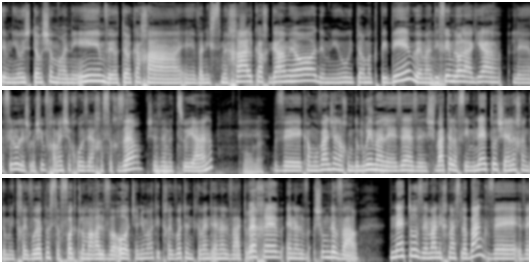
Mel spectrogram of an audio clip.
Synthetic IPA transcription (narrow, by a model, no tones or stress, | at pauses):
temnijujote̞ʁʃamʁaniʔimvejo̞te̞ʁkaχaevanismeχalkaχɡamːe̞o̞de̞mnijujote̞ʁmakpidimveemadifimlo̞leaɡialeafiluleʃlo̞ʃimveχame̞ʃaχuzjaχasaχzeʁʃezeme̞t͡sujan | ve̞kamuvanʃ̬eanaχnume̞dabʁimalzeazeʃvatalafimneto̞ʃeenlaχe̞mɡamitχajvujo̞tno̞safo̞tklo̞maʁalvaʔo̞tʃeanioe̞ʁethitχajvujotmit̪̚kave̞nete̞nalvaatʁe̞χe̞ve̞nalvaʃumdava̰ʁ | neto̞zemaniχnaslabankveve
